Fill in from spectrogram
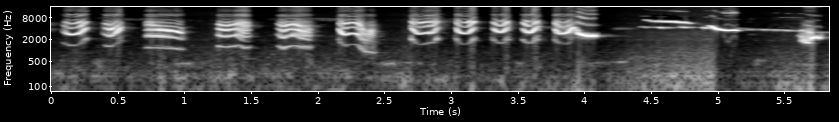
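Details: Energetic Javan pied starling song full of varied fill phrases, meant for tutoring and provoking other starlings: a series of short, harsh, harmonic-rich notes repeated about twice a second, then long sliding whistles and a final burst.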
